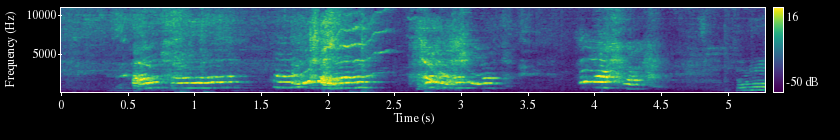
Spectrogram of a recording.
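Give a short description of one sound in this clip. Young children sing out loudly in short bursts, close by.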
